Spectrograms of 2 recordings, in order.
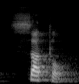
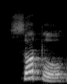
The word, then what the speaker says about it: subtle: this word how would you say it it's subtle the bee is silent subtle means something that is difficult to notice or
